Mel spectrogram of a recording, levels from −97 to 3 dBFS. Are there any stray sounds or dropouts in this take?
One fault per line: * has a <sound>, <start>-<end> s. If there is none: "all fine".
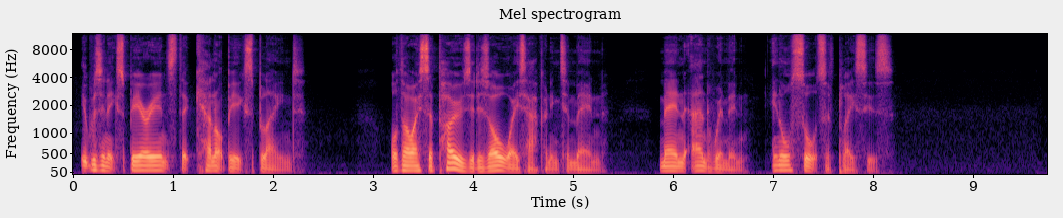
all fine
